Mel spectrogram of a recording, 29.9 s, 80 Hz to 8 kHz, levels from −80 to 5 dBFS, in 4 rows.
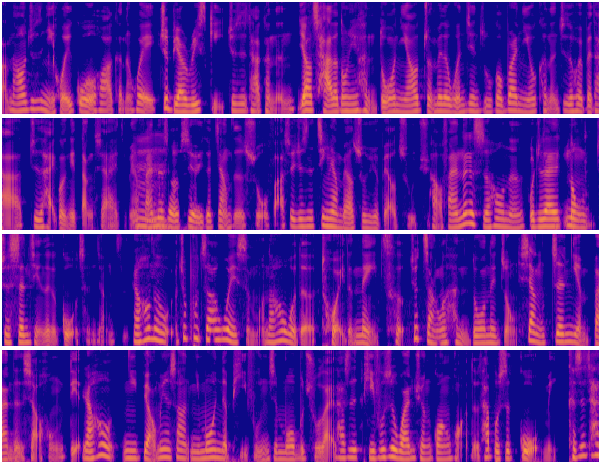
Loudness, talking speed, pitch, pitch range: -27 LUFS, 370 characters per minute, 190 Hz, 175-210 Hz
